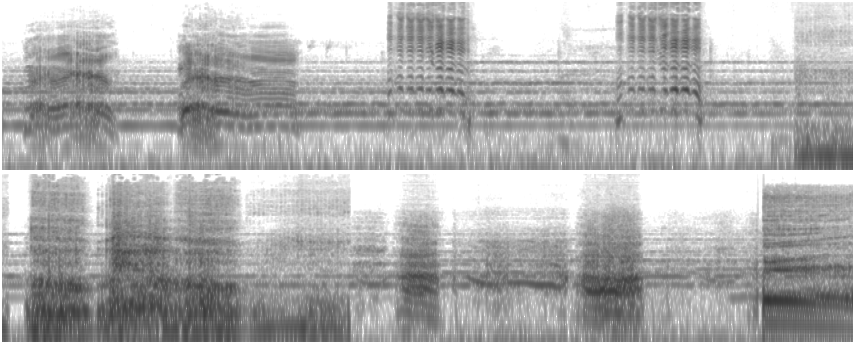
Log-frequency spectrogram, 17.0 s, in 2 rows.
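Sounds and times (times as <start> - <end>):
background music: 0.0 - 17.0
goat bleating: 3.9 - 4.7, 6.1 - 7.1
tiger roaring: 7.9 - 15.0, 16.0 - 17.0.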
